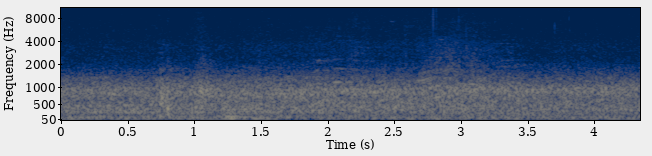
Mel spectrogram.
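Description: Steady low outdoor background noise with a few faint ticks.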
